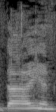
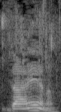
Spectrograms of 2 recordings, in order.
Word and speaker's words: Diana: Hey, Diane. How are you, darling? Diana. That's how you say it.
